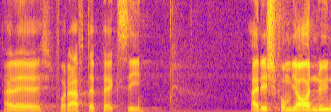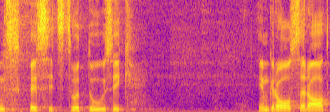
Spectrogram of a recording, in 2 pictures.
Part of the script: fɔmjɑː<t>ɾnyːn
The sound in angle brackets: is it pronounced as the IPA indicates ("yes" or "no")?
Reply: no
